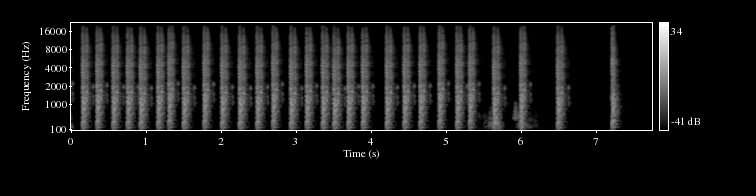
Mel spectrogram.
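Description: An airsoft pistol empties a full magazine, about thirty sharp snapping shots fired in a fast, steady string that slows and spaces out toward the end before stopping, close and loud with no talk.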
